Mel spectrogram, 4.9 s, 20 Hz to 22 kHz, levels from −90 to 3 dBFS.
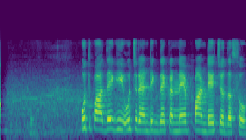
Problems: constant background noise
